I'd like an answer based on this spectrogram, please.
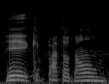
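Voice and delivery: high, soft, dramatic Mexican dad voice; dramatic Spanish dad. Pretend. Mocking a friend's dad's Spanish, high and soft. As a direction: ham up the father's reply in Spanish. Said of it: "So it sounds more dramatic".

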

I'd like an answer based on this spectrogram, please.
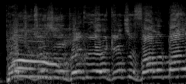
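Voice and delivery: race caller. Pretend. Mock race call.

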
